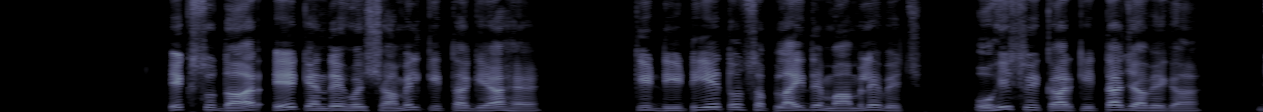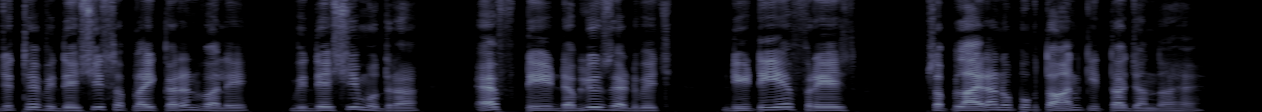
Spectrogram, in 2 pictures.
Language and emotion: Punjabi, neutral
